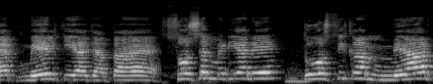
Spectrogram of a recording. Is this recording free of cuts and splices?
no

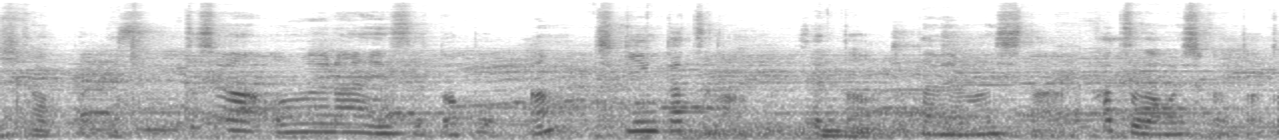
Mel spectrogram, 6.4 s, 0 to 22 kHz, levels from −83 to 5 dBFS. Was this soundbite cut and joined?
no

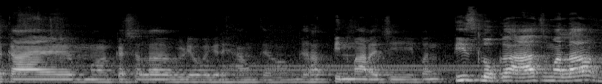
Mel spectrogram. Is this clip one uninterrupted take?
yes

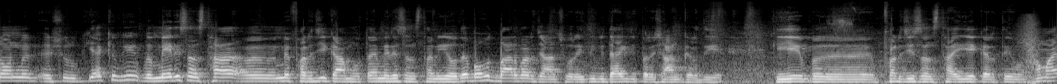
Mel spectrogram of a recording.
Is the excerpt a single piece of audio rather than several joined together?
yes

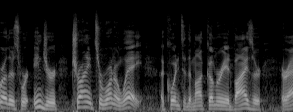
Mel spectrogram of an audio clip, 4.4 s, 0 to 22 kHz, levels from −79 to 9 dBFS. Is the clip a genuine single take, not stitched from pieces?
yes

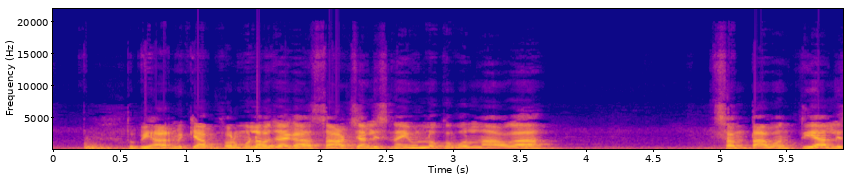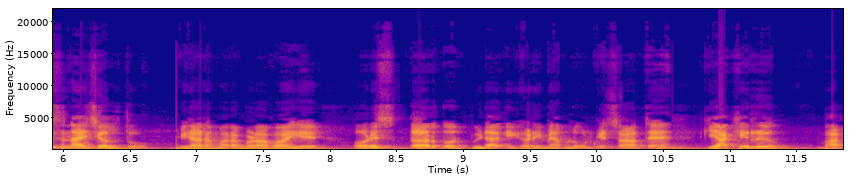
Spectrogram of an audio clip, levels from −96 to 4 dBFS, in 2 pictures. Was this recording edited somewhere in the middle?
yes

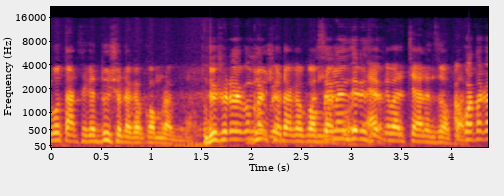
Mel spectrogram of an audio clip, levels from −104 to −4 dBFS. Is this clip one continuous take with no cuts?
yes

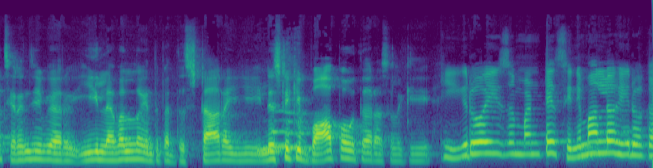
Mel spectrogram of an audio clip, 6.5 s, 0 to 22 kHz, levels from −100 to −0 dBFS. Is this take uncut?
no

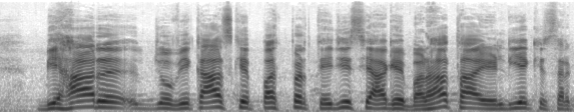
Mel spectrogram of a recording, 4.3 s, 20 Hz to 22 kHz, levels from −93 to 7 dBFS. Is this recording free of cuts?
yes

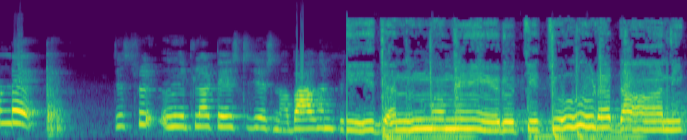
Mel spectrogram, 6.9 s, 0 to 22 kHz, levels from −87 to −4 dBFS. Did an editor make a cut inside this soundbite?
yes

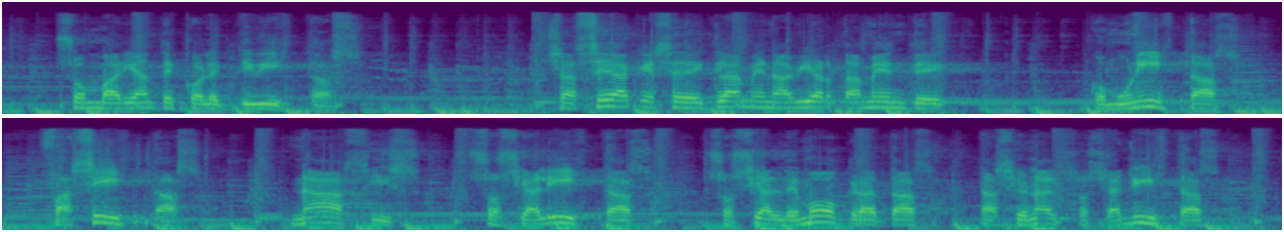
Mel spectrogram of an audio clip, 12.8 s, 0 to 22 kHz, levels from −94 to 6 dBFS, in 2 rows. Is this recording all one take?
yes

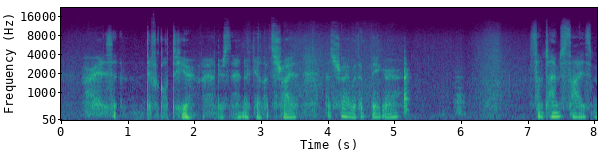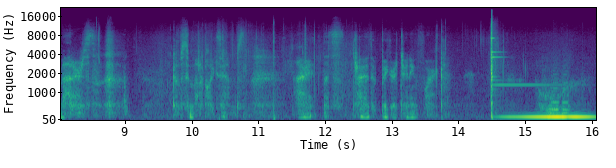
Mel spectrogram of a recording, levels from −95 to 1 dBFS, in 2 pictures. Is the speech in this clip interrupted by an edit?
no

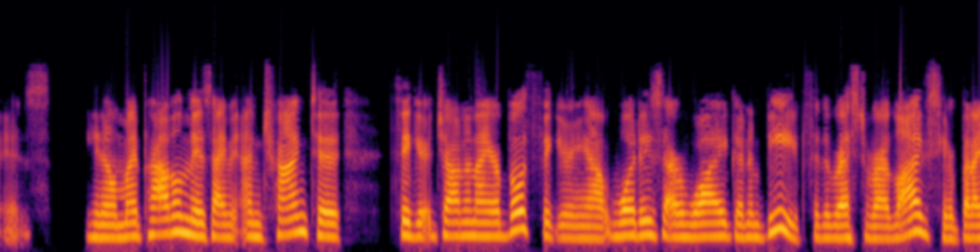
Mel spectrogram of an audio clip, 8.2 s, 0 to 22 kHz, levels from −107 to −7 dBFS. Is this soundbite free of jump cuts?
yes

